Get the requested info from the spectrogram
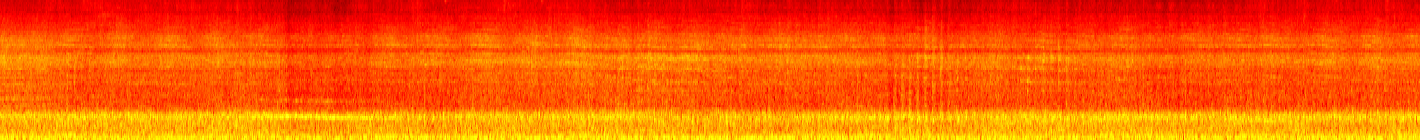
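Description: Covered hopper cars of a freight train rolling past close by: steady, loud, low noise of steel wheels running on the rails.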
